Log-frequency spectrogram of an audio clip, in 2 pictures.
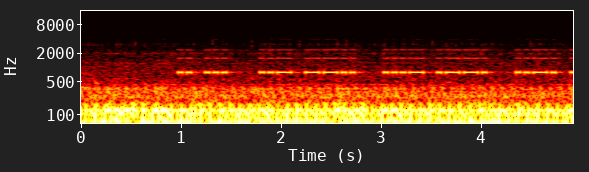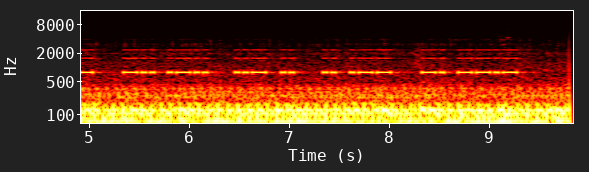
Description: Morse code, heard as a keyed tone, hand-sent with a paddle, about 28 wpm, 790 Hz, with room echo and street noise. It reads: IS UZ VP FT DL UI IW NQ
